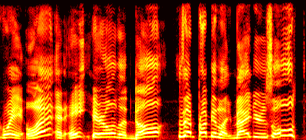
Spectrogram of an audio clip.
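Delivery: high, baffled voice; confused. Retold or imitated. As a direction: squeak it out in disbelief. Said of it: "You're like".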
